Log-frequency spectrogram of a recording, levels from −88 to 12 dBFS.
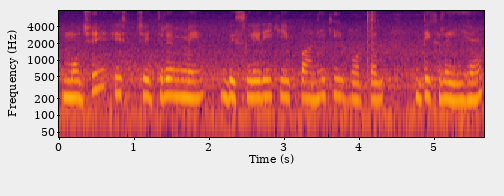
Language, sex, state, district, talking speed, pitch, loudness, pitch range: Hindi, female, Madhya Pradesh, Dhar, 125 wpm, 215 Hz, -16 LUFS, 200-225 Hz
